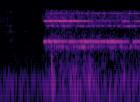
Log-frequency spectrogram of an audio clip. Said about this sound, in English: Oops, somebody's ringing. Yeah, don't worry about it. Sorry, but that's my wife.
